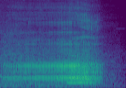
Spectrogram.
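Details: Sleeping person snoring: one loud, rattling, vibrating snore building and fading over about one and a half seconds.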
